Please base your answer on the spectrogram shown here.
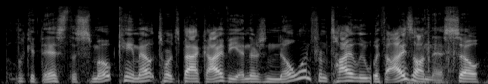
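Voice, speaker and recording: A man's voice: mid-range voice, expressive, a little fast, fairly bright tone, no echo. A man casting esports live, explaining tactics and building suspense around each play. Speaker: esports caster.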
